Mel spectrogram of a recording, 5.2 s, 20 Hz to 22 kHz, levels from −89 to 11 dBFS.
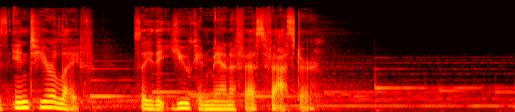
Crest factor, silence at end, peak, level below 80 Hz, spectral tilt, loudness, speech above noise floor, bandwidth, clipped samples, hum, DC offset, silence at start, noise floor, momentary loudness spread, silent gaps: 16 dB; 0 s; -6 dBFS; -58 dBFS; -5.5 dB/octave; -21 LUFS; 22 dB; 17 kHz; under 0.1%; none; under 0.1%; 0 s; -42 dBFS; 23 LU; none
